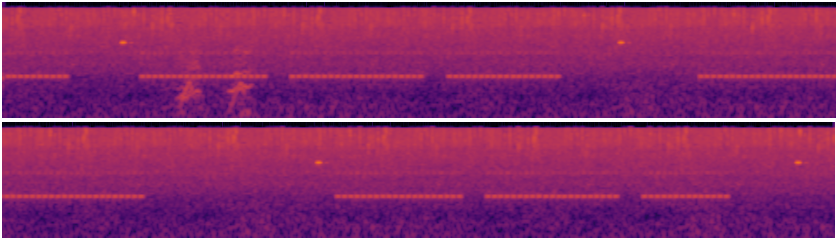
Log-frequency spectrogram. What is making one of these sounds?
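A steady electronic beep sounds in short bursts.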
